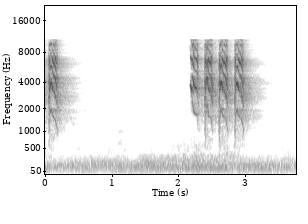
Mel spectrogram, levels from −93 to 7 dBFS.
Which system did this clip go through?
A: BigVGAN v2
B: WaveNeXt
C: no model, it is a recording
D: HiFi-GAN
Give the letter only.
C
